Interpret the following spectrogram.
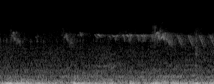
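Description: Birds chirping, with a quick trill in the second half, over a steady low rumble of wind and road noise from a moving bicycle.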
